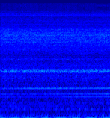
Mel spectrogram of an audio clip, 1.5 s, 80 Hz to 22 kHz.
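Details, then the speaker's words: Vintage Singer 99K sewing machine, motor previously overhauled and lubricated, new motor belt fitted, needle not engaged: soft, even hum with faint steady whir and no groaning; normal motor running. "Sounds very happy. I like that sound. I can even turn it around. How about that, guys? I have a revolving machine with a very quiet motor."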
